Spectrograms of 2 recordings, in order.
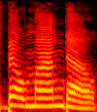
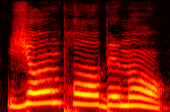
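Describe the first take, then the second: First: "Belmondo" with every consonant sounded, bel-MON-do; American pronunciation. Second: "Belmondo" the French way, nasal vowels and swallowed consonants; French pronunciation. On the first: Co-host showing how Americans say it, American pronunciation. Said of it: "That's the way Americans say it". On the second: Co-host showing off the star's name, French pronunciation. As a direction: say "Jean-Paul Belmondo" as the French do, ending on an open "oh". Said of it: "The French pronunciation". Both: Shown as a demonstration.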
